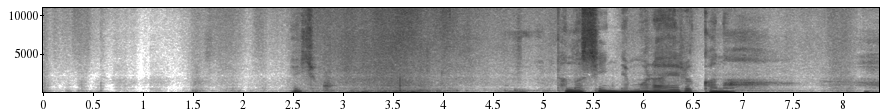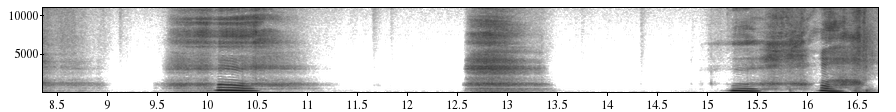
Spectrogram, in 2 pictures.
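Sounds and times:
speech: 0:02.5 - 0:03.3, 0:05.2 - 0:07.1
person yawning with breathy exhalations and a groaning vocal tone: 0:10.0 - 0:10.6.

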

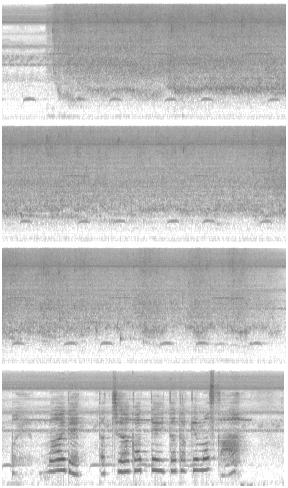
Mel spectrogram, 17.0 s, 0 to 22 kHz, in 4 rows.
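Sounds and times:
hot water running while rinsing hair: 0:00.7 - 0:12.9
speech: 0:14.5 - 0:16.5.

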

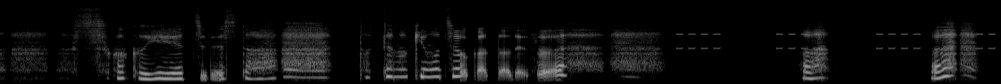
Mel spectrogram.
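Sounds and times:
speech: 0:01.1 - 0:03.0, 0:03.6 - 0:06.2, 0:08.0 - 0:08.4, 0:09.3 - 0:09.8
electronic timer alarm beeping: 0:06.8 - 0:07.2, 0:07.8 - 0:08.0, 0:08.8 - 0:10.0.

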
